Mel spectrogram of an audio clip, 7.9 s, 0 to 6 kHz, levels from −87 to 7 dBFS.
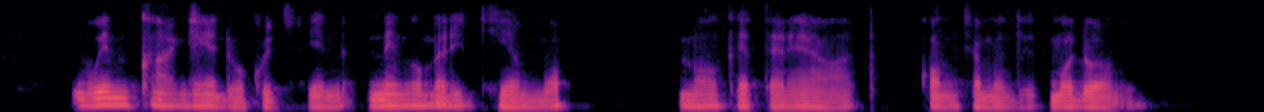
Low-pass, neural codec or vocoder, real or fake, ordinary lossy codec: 5.4 kHz; codec, 16 kHz, 1.1 kbps, Voila-Tokenizer; fake; none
